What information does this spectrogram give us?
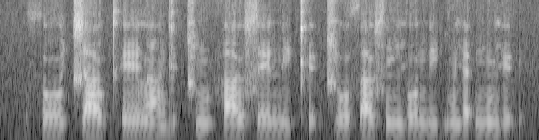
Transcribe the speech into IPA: θo˦ʊ̯ t͡ɕa˦ʊ̯kʰe˦lã˨ ɡɪ˦ʔt͡ɕũ˨ ha˦ʊ̯se˦ni˨ kʰɪ˦ʔt͡ɕo˦ θa˦˨ʊ̯sĩ˨ jo˦˨ʊ̯ni˨ ɡũ˦˨ jɛ˦ʔ ŋũ˦jɪ˦ʔ

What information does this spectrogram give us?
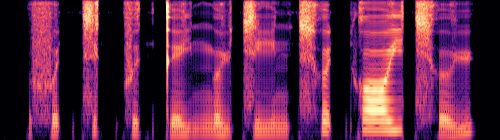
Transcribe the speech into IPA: fɵ˨t̚ t͡sɪ˧k̚fɪ˨˥k̚t̪e˨˧j ŋɵ˨ɥt͡siː˨nt͡sʰɵ˥t̚ kɔː˥jt͡sʰɵ˨˥ɥ

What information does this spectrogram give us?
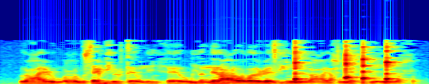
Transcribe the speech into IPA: ɵ˩ʕæ˩ ɭuː˩ʕuː˩sɛ˥ɭbʲøː˩ɭ tɛ˩ʊ̯ni˩l hɛː˩ʊ̯wi˥ə̯ nɛ˥ə̯ ʕɔ˥ʊ̯lˠøː˥ ɭɛ˩lvʲʉ˥ŋ͡ǃøː˩ə̯ ʕɛː˩ħŋ͡ǃɛ˥ ǃʼʉ˥lŋ͡ǃɵ˩ħ

